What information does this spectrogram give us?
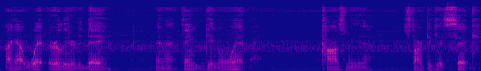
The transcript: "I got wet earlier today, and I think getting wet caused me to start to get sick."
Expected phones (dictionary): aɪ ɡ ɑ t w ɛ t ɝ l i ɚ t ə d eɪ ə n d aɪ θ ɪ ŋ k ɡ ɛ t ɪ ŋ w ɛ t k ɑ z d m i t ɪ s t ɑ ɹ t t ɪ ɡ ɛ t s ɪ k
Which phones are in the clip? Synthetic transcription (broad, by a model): aɪ ɡ ɑ t w ɛ t ɝ l i ɚ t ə d eɪ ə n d aɪ θ ɪ ŋ k ɡ ɛ t ɪ ŋ w ɛ t k ɑ z m i t ɪ s t ɑ ɹ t t ɪ ɡ ɛ t s ɪ k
